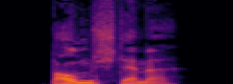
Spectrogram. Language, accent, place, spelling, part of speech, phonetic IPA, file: German, Germany, Berlin, Baumstämme, noun, [ˈbaʊ̯mʃtɛmə], De-Baumstämme.ogg
- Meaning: nominative/genitive/accusative plural of Baumstamm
